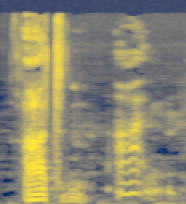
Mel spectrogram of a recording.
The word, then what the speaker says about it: Otton: So this Cade Otton, I guess that's how you say it. C-A-D-E, Otten. – Cade. – Like cotton with no C. – Cade Otton. – Otton. – O-T-T-O-N.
